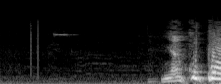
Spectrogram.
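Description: A pause in a man's speech: two quick clicks about a third of a second in, then his voice starts again about one and a half seconds in.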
